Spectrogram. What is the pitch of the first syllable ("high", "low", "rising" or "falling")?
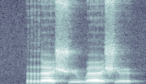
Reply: falling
